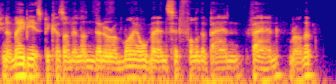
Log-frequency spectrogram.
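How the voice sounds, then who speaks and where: A man with an Essex accent speaks in a somewhat breathy voice. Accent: southern English (Essex). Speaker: songwriter podcaster. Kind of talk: reflective podcast monologue. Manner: fast.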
